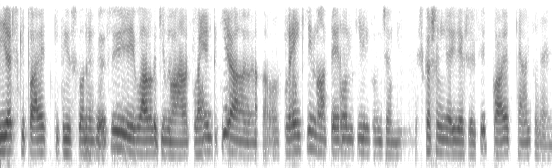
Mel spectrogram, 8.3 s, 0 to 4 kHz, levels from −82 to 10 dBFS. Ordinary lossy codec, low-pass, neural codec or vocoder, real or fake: none; 3.6 kHz; codec, 24 kHz, 1.5 kbps, HILCodec; fake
